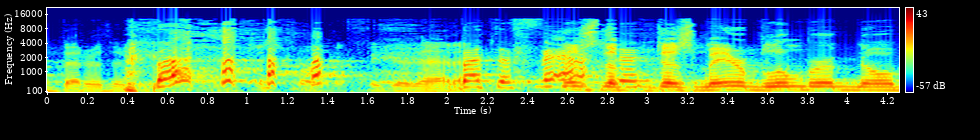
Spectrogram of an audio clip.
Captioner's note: laughing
